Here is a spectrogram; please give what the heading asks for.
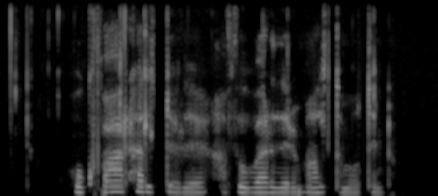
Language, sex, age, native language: Icelandic, female, 13, Icelandic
